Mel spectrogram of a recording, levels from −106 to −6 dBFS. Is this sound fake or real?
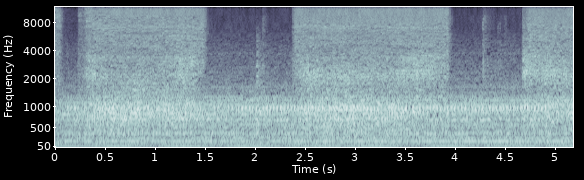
real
